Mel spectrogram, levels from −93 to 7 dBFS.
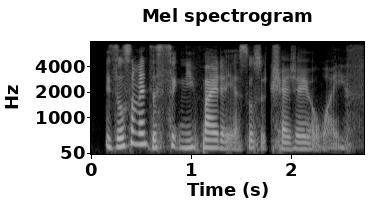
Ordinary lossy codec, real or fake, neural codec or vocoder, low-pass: none; fake; codec, 16 kHz, 4 kbps, FreqCodec, larger model; 7.2 kHz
